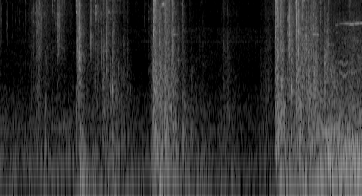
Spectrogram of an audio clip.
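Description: Heavy double doors are pushed and bang open.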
